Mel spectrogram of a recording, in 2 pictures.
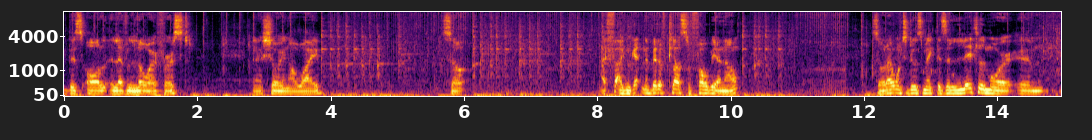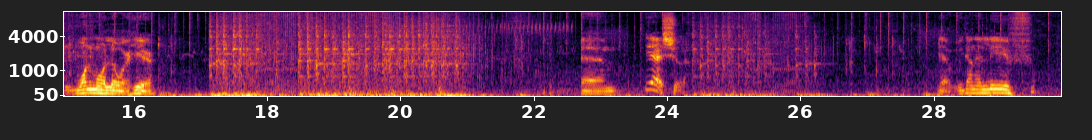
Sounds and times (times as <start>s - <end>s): Speech: 0.0s - 1.9s, 2.8s - 3.9s, 5.7s - 6.1s, 8.0s - 10.2s, 12.2s - 16.4s, 22.7s - 24.4s, 28.0s - 29.6s
Outside, rural or natural: 0.0s - 29.9s.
